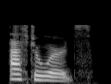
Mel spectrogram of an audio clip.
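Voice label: "afterwards", American English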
